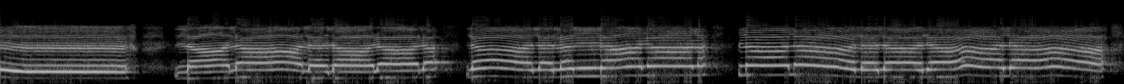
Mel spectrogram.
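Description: A child singing a devotional song solo in four long, drawn-out phrases with wavering held notes, pausing briefly for breath three times.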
